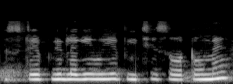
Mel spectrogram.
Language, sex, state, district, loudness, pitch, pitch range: Hindi, female, Bihar, Vaishali, -11 LUFS, 235 Hz, 230-240 Hz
